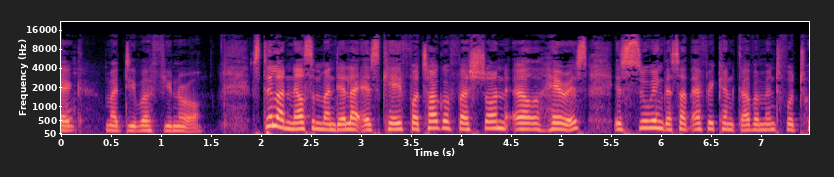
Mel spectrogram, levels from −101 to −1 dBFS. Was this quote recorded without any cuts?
yes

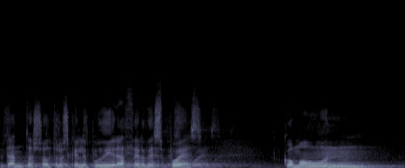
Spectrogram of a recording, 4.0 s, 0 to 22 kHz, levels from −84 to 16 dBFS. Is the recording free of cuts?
yes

